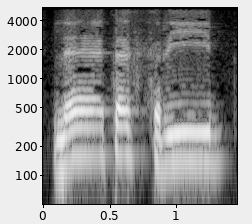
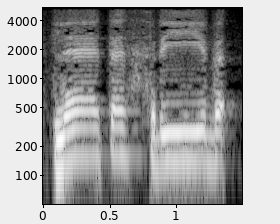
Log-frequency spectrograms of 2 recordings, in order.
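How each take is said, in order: The two takes are said the same way.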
